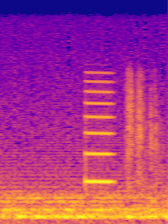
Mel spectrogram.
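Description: A single short, buzzy electronic beep about a second in, lasting about a third of a second, over a steady low hum. It is the animatronic's signal that the face shown is a criminal's.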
